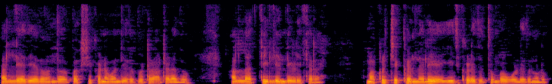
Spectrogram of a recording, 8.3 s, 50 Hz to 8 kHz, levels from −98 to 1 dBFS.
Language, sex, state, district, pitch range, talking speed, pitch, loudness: Kannada, male, Karnataka, Chamarajanagar, 125-135 Hz, 115 wpm, 130 Hz, -22 LUFS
